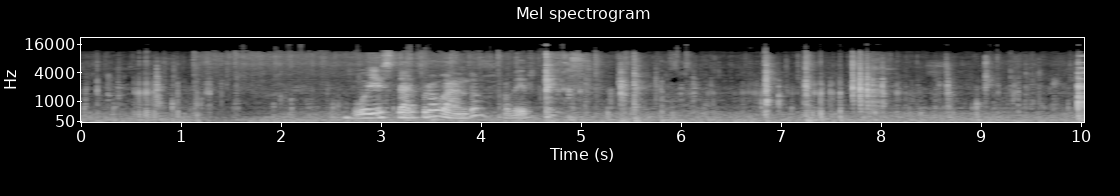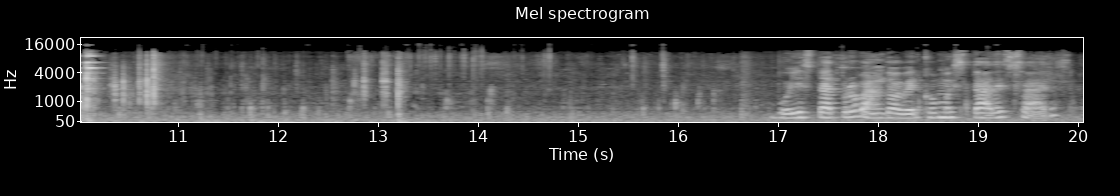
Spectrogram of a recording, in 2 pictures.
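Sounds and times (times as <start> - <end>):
kitchen utensils clinking on pots: 10.0 - 10.6.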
